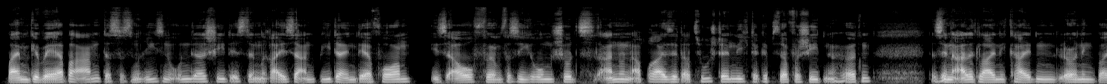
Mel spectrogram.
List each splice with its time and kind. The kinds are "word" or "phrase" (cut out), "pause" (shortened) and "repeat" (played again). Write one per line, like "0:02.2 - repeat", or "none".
0:09.7 - word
